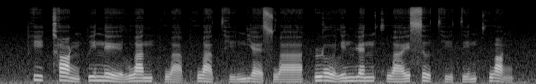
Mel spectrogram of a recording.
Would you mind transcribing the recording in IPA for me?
pʰ i˥ kʰ ɑ˥˩ ŋ p i˥ n e˥˩ ɪ̯ l w a˥ n pʰ w ä˨˩ pʰ w ä˥˩ t̪ʰ i˧˥ ŋ j ɛ˥˩ s w ä˥ | ɻ o˥˩ ʊ̯ l i˥ n̪ ɥ ɛ˥ n kʰ w a˧˥ ɪ̯ s ɹ̩˥˩ t̪ʰ i˨˩ t̪ i˧˥ n t̪ʰ w ɑ˥˩ ŋ

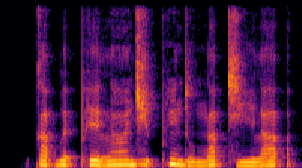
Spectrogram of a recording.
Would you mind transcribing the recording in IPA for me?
k ä˦ ʔ b ɛ˦ ʔ pʰ e˦˨ l ã˦ d͡ʑ ʊ˦ ʔ pʰ ĩ˦˨ d u˨ ŋ ä˦ ʔ t͡ɕ i˨ l ä˦ ʔ

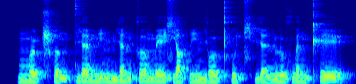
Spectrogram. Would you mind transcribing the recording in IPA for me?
m ɤ˧˥ ʈ͡ʂʰ ɤ̰˨˩ ŋ t̪ j ɛ˥˧ m i˥˩ n m j ɛ˥ n k ɤ˥ m e˥ ɪ̯ ɕ j ä˨ p i˥˧ n̪ j o˥˧ ʊ̯ kʰ u˥˩ t͡ɕʰ j ɛ˧˥ n l u˧˥ x w ə˥˧ n kʰ e˥˩ ɪ̯

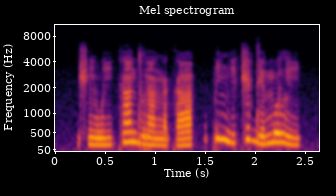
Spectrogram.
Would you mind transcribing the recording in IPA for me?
ʃ ĩ˨ w iː˨ k ã˦ d u˨ ɾ ã˨ ŋ a˨ k a˧ | p i˦ ŋ i˨˦ t͡ʃ ə˦ d e˨˦ m o˦ l i˧

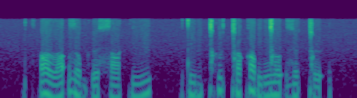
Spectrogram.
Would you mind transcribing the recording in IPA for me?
t͡sʼ ɑ˦˨ ɭ ɑ˧˥ ʔ z ɤ˨ b ʔ ʏ˨ s ɑ˨ kː i˧˥ | t i˨ b ǀʰ ɯ˦˨ ǀ ʏ˧˥ q ɤ˦˨ b ŋ͡ǀ ɤ˦˨ ʔ z ʏ˧˥ ǀ ʏ˨ ʔ

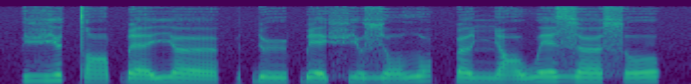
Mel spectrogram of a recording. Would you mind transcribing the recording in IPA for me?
vʲ ɵ t ɑ ɓ ɛ j œ | ɗ ʉ ɓ e fʲ u z y ðˤ u k͡p œ ɲ ɑ w e z œ s o

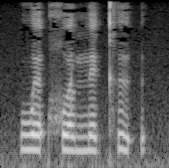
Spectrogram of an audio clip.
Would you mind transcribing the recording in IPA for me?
w ɘ ʔ χʷ ɐ l n e kʰ ɨ ʔ

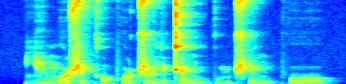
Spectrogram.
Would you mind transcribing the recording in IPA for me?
ʎ i m o ʂ i kʰ ɔ pʰ o ʈ͡ʂ ɯ j e kʼ ɛ ŋ u k u m ʈ͡ʂʰ e ŋ u pʰ o

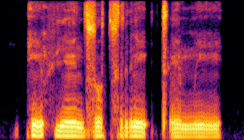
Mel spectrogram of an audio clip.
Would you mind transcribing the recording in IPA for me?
k ĩ˩ f j ẽ˩ d͡z o˩ t͡s r ĩ˩ ʔ tʼ ẽ˩ m ĩ˩

